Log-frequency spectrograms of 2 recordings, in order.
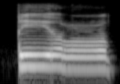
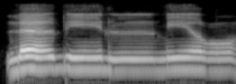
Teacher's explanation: Ra tu mati, selepasnya ada huruf yang sifat isti'la tebal, maka ra tu dibaca tebal. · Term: ra tebal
